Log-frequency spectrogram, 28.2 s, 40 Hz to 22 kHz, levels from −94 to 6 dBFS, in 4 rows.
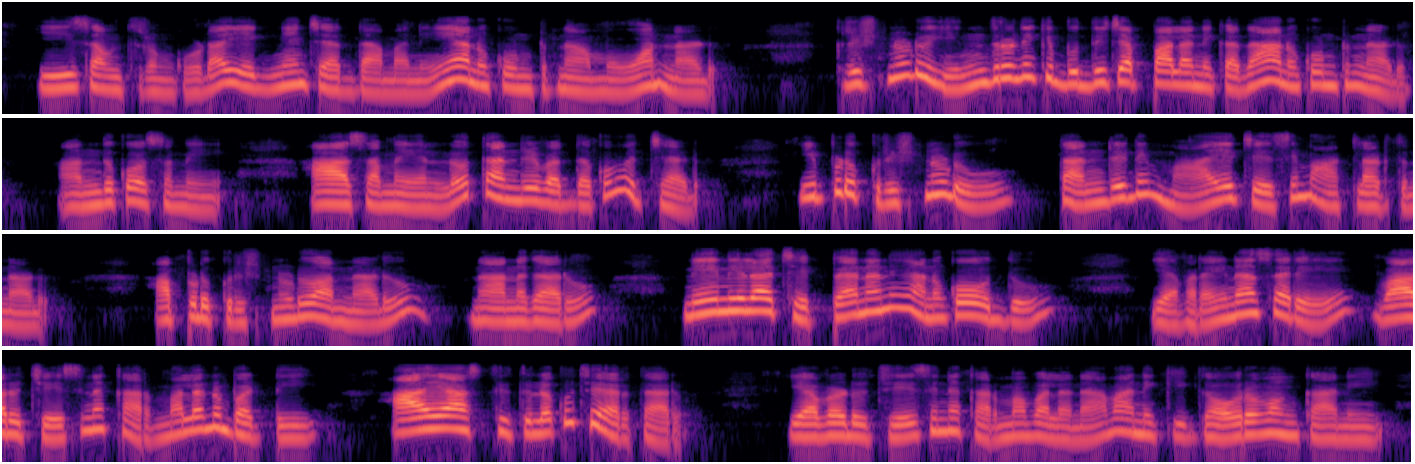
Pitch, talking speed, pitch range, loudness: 190 Hz, 100 wpm, 165-235 Hz, -28 LUFS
